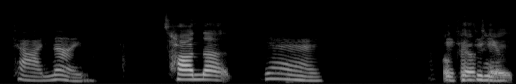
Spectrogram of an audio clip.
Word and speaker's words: canai: Saya pula suka makan roti kanai or canai? Pronounce C, what is it? Kanai. Are you sure kanai? Pronounce C, pronounce C. Kanai. No, pronounce C in Bahasa Melayu is cha, canai.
